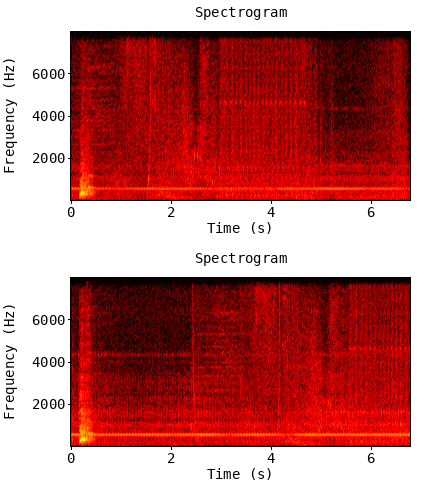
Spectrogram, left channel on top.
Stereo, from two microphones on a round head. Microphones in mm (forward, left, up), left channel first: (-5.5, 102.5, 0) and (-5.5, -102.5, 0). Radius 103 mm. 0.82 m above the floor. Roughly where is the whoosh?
Right.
